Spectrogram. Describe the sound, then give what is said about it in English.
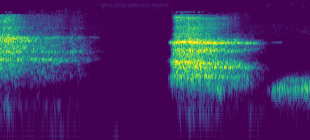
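Big deep breaths, with an airy breath sound, a pause of silence, then a louder, fuller rush of breath, followed by a lower, softer breathy tail. “Just take a big deep breath.”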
